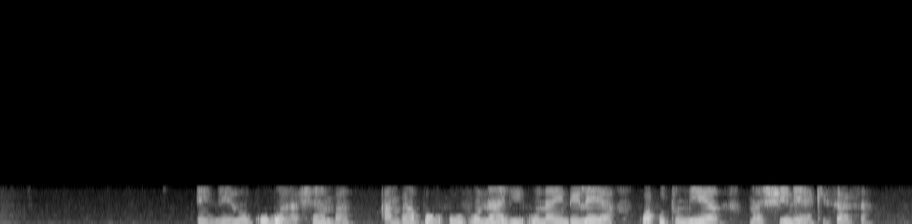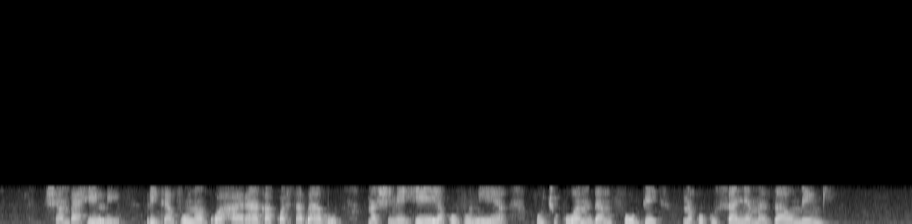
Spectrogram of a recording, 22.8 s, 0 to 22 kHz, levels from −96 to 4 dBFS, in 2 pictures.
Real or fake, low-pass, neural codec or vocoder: fake; 3.6 kHz; codec, 44.1 kHz, 7.8 kbps, Pupu-Codec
